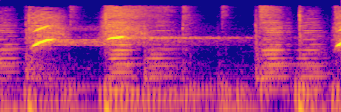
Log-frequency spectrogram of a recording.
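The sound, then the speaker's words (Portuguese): Bright, rising whistle notes repeat in a short rhythmic pattern, one tone held steady between sharp upward swoops, loud over a thumping beat. “vai fazendo o assobio.”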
